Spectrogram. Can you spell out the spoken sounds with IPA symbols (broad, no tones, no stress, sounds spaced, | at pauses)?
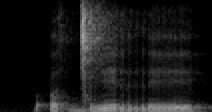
ʔ ʌ ɡ͡ǀ e r e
